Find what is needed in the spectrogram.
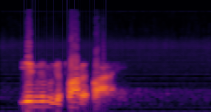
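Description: Brief speech of a few words, cut off to a narrow, phone-like range, followed by a pause in which only a faint steady hum of line noise remains.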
